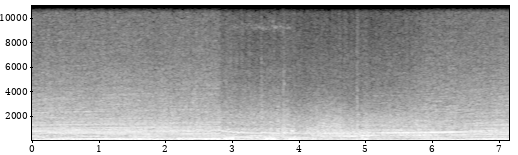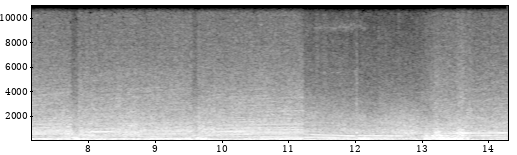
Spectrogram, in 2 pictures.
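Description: A racing car engine screams at high revs, dropping in pitch on each gear change and climbing again.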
